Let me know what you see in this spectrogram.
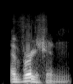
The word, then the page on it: aversion: American English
